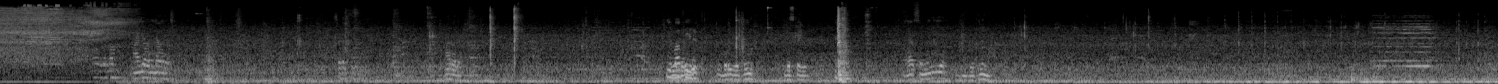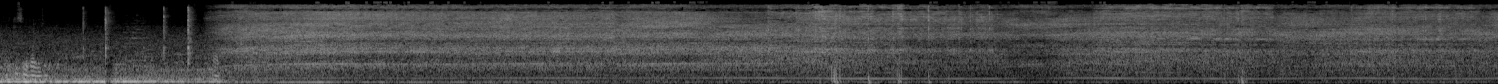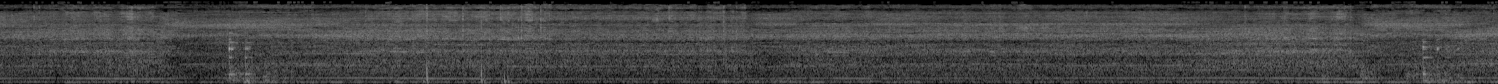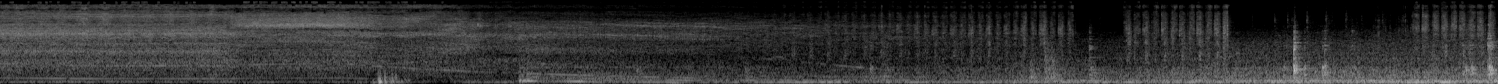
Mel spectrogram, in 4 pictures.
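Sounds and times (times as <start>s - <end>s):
machine tool motor hum: 41.8s - 57.3s.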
